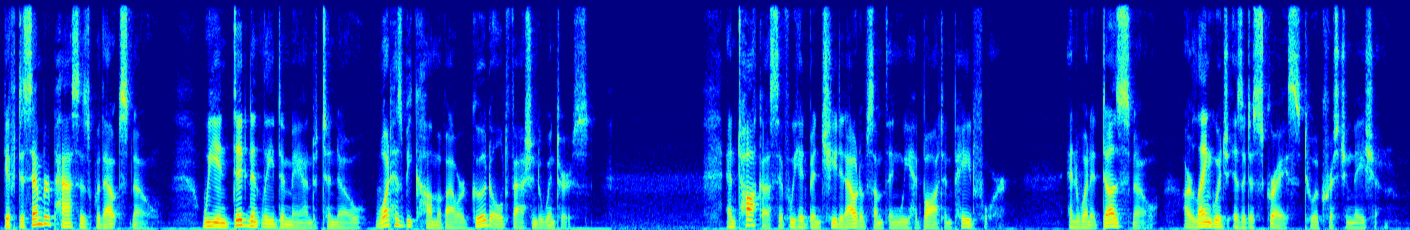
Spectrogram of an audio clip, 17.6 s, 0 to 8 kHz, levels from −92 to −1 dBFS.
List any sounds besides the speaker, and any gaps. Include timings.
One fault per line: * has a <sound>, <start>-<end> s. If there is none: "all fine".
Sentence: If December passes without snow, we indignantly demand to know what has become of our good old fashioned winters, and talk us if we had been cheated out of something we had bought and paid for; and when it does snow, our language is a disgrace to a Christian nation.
all fine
